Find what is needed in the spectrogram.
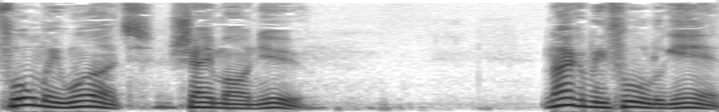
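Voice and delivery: put-on Texas accent. Trying to do a George W. Bush impression: George W. Bush impression. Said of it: "I could do a W impression".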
